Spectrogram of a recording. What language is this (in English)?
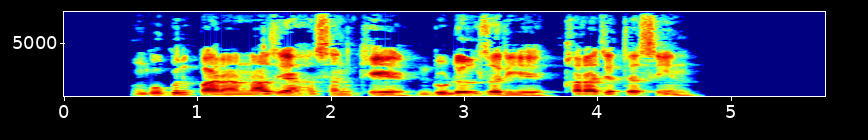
Sindhi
